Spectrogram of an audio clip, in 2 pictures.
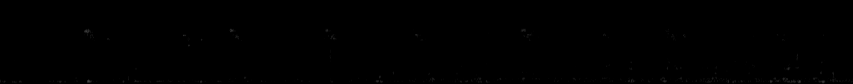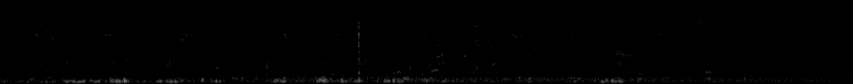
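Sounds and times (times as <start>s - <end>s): faint songbirds chirping: 0.0s - 17.0s.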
